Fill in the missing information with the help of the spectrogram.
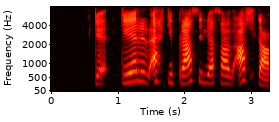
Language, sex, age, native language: Icelandic, female, 6, German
